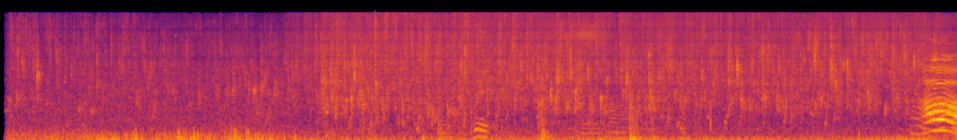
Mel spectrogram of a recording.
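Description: Steady rain falling, an even hiss, with a low rumble over the first few seconds.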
